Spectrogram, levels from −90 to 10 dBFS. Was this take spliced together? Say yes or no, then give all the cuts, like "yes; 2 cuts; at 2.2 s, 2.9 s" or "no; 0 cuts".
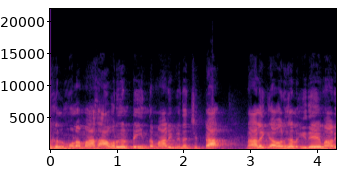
no; 0 cuts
